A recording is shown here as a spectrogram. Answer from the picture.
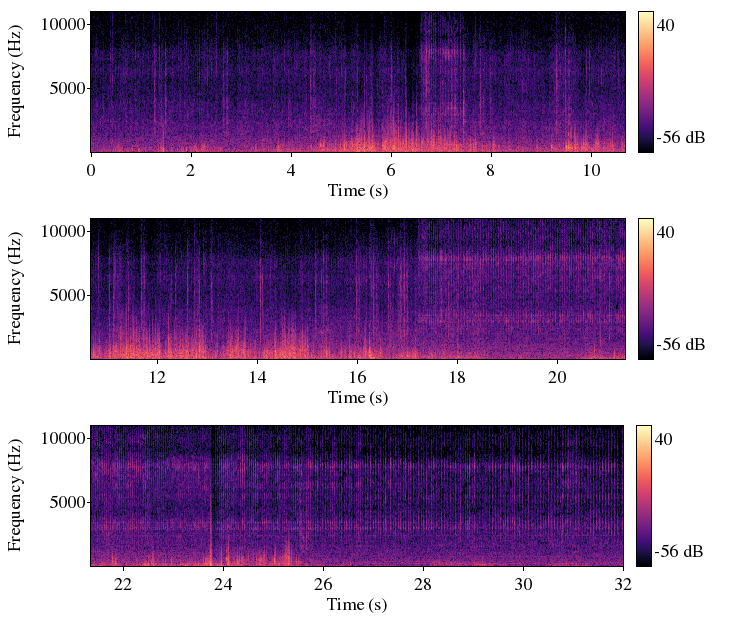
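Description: Wind buffeting the microphone in gusts, loudest in the first half, over the mechanical ticking and rattling of a bicycle being ridden. A faint, steady high whine comes in about halfway through.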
